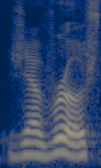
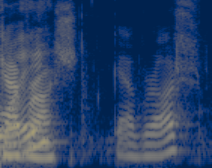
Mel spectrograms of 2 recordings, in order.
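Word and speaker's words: Gavroche: But in Victor Hugo's novel he has Javro that little boy Gavro.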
